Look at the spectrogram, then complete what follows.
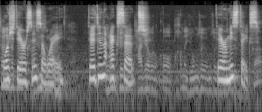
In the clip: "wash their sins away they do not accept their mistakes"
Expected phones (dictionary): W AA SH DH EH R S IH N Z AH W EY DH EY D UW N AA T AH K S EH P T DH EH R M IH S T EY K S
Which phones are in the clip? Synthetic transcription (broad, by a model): W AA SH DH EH R S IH N S AH W EY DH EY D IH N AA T AH K S EH P T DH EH R M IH S T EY K S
